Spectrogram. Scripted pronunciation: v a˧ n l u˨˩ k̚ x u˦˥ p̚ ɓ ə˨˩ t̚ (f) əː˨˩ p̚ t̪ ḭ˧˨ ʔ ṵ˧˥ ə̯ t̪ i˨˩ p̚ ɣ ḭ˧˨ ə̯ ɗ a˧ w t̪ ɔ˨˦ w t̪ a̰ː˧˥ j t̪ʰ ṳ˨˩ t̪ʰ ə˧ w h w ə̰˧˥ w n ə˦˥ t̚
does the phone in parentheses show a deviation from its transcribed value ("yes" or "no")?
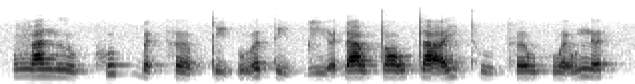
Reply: yes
